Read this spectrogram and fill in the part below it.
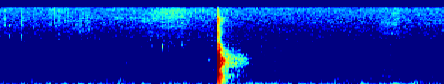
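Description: A chess piece clicks sharply as a move is made.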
